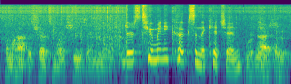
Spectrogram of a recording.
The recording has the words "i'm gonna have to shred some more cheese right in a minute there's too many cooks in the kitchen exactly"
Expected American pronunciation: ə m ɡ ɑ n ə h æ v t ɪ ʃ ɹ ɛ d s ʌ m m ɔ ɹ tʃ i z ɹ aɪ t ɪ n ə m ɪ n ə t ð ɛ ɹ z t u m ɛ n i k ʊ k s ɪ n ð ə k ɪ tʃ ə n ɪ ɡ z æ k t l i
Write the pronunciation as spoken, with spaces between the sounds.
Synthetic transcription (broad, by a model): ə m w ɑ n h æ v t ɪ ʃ ɛ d s ʌ m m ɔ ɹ tʃ i z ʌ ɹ ɪ n ə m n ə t ð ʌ ɹ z t u m ɛ n i k ʊ k s ɪ n ð ə k ɪ tʃ ə n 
